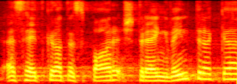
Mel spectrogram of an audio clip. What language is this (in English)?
Swiss German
